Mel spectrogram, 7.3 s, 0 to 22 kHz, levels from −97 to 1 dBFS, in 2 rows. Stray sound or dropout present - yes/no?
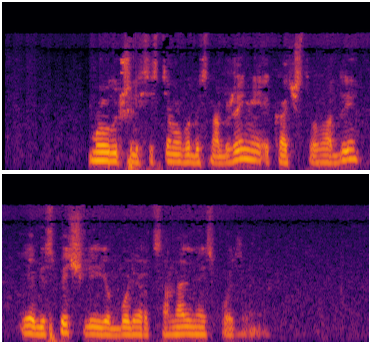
no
